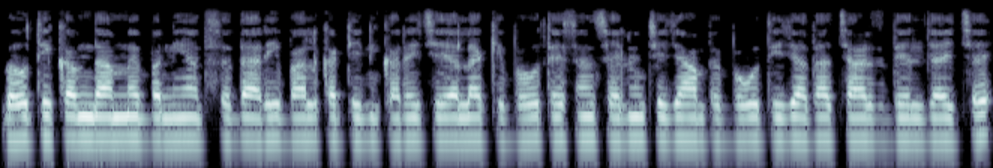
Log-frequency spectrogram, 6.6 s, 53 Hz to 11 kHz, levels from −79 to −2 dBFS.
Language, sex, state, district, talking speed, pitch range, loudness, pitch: Maithili, male, Bihar, Begusarai, 235 wpm, 130-135 Hz, -18 LUFS, 135 Hz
